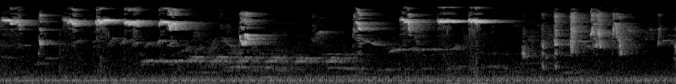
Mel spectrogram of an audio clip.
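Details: Jalak Rio myna song for training other birds: a quick run of high piercing whistled squeals, a softer low whistle, then more shrill squeals and a fast chattering burst at the end.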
